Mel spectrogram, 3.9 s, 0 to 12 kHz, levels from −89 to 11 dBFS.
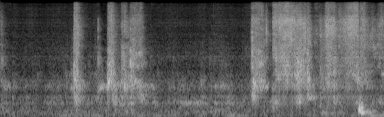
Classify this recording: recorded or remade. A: remade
